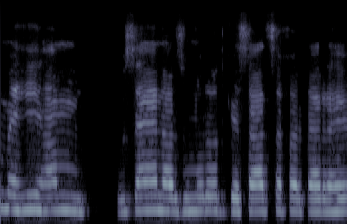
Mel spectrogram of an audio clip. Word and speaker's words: زمرد: سر زمرد تلفظ بھی بتائیے گا، زبر ہوگی، زیر ہوگی یا پیش ہوگی؟ یہ لفظ ہے زمرد.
